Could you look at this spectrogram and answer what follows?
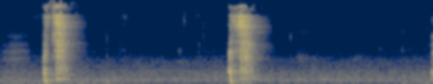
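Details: Two sharp, explosive sneezes a couple of seconds apart in a quiet room, acted as part of a comedy skit; sneezing.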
